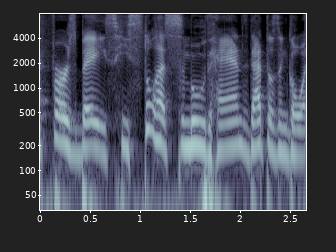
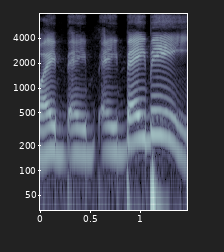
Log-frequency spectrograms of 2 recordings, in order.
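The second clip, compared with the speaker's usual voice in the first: put-on lazy drawl, baby slow and drawn out; 2 semitones lower than usual. Imitating the team calling the Yankees with a deal: imitating how the callers talk. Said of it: "I don't know why they talk like this".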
